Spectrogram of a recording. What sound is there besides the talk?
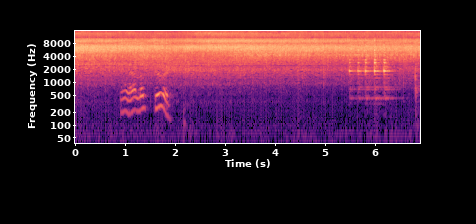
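hamburger steak frying in a pan after being turned over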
